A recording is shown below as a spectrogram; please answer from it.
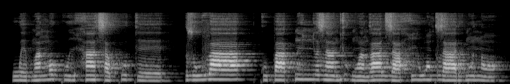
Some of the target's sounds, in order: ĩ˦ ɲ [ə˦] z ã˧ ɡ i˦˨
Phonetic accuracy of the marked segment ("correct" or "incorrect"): correct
